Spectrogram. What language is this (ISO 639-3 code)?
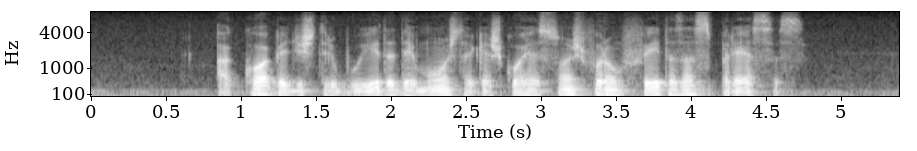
por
